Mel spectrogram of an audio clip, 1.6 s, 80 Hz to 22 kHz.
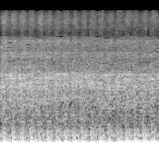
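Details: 2006 Honda CBR 150 (original engine, never opened): steady, even low thumping at idle with no misses, stumbles or hunting. Smooth, healthy idle.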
